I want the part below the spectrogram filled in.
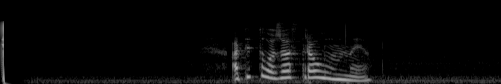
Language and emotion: Russian, positive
